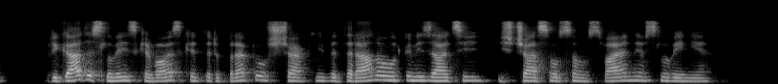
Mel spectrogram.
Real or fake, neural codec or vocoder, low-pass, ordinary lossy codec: fake; codec, 16 kHz, about 1 kbps, DyCAST, with the encoder's durations; none; none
